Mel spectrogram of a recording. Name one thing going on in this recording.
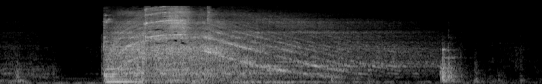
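A power saw's blade whirs and winds down.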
